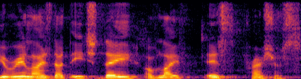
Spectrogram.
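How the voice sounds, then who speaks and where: Very slow speech from a man with a fairly high pitch, fairly even intonation and audible room echo. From Poland, Krakow. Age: 90s. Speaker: Holocaust survivor. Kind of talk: commemorative speech. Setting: memorial ceremony with audience.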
